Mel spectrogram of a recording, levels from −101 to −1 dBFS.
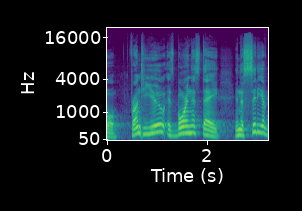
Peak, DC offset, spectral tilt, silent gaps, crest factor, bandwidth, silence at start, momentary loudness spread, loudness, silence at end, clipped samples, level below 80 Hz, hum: -8 dBFS; under 0.1%; -5 dB/octave; none; 18 dB; 18.5 kHz; 0 s; 9 LU; -25 LUFS; 0 s; under 0.1%; -70 dBFS; none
